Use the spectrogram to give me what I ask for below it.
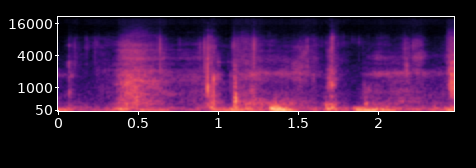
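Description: Hurried footsteps climb a steep dirt path on the way up to a mountain hut. Several crunching, uneven steps follow in quick succession at moderate loudness.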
